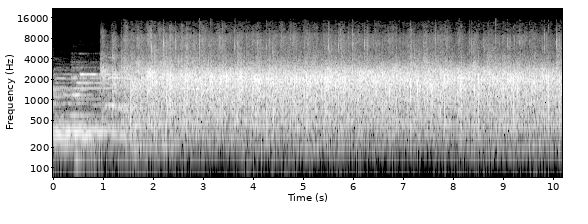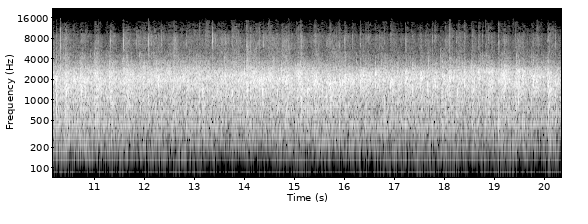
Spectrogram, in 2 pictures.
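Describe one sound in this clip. A large crowd applauds in an echoing hall.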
